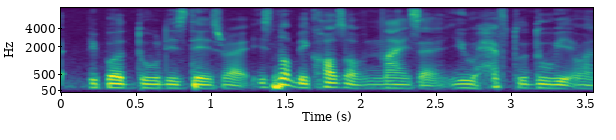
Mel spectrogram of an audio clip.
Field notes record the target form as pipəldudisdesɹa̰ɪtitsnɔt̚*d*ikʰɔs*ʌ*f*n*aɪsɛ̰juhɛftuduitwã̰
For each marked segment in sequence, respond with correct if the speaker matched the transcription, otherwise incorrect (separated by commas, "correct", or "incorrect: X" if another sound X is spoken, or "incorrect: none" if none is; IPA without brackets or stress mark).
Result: incorrect: b, incorrect: ɔ, correct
